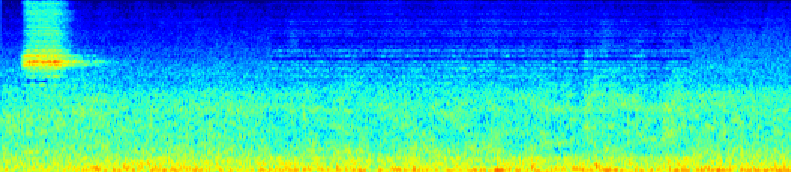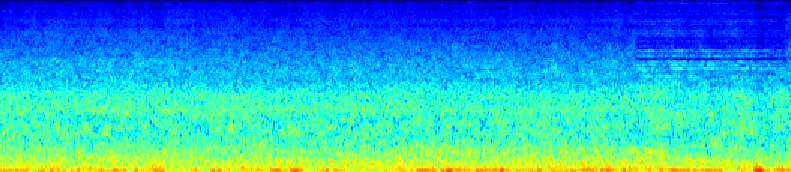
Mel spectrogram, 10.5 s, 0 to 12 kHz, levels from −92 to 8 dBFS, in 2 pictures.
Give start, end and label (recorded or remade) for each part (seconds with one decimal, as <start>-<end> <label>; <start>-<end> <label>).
0.0-1.8 recorded; 1.8-4.6 remade; 4.6-9.5 recorded; 9.5-10.5 remade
